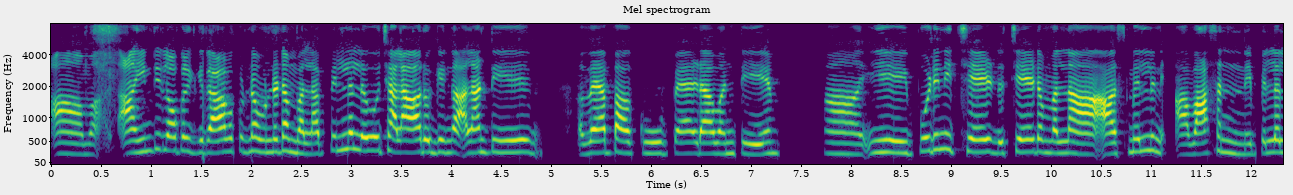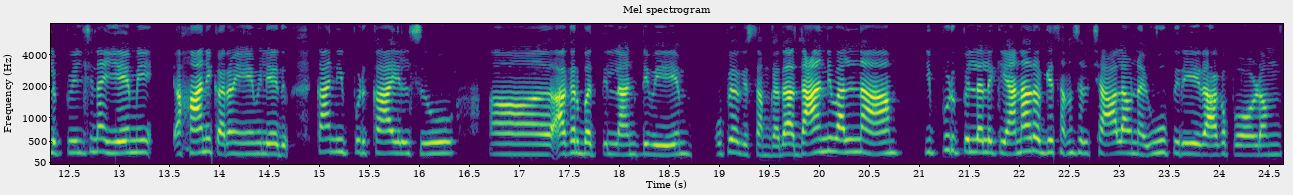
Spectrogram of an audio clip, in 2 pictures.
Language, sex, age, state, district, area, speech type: Telugu, female, 18-30, Andhra Pradesh, Sri Balaji, rural, spontaneous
